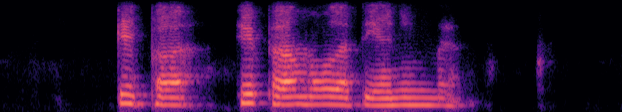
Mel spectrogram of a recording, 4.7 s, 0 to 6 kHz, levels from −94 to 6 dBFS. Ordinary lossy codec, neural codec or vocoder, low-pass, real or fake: Opus, 16 kbps; codec, 16 kHz, 1.1 kbps, Voila-Tokenizer; 5.4 kHz; fake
